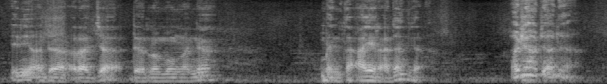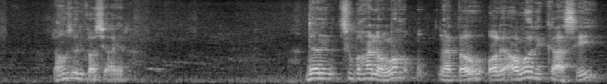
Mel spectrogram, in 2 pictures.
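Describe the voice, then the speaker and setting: A man's voice: medium pitch, lively intonation, moderate pace, creaky, mellow. A man, an imam, preaching a sermon, telling stories and acting out the people in them, switching between Indonesian and English. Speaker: imam giving a religious talk. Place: community hall. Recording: echoey room with faint background noise.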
